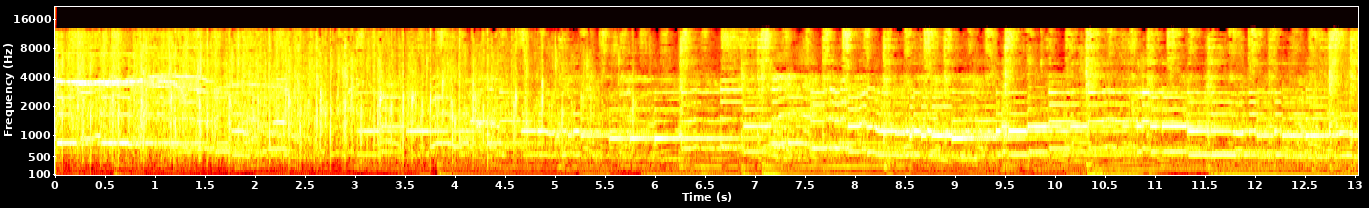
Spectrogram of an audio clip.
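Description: Applause at a performance where poems are recited, a steady dense wash of clapping throughout, mixed with music that carries low bass notes and ringing tonal lines.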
